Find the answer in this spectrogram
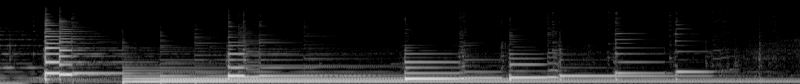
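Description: Guitar playing a slow, melancholy melody of single plucked notes, one every half-second to second, over a low note that starts about a second in and is held.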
